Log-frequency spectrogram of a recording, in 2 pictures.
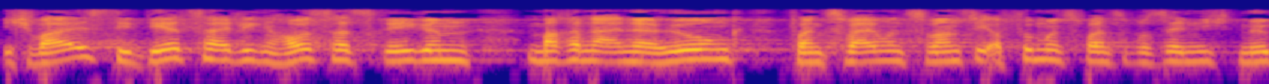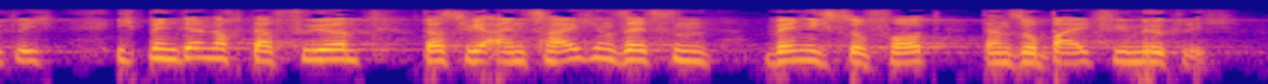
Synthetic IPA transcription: ʔɪçv̥aɪsd̥iːdeːɐt͡saɪtɪɡŋ̩ɦaʊshalt͡sʁeːɡl̩nmaχənaɪnəɛɐɦøːʊŋkfɔnt͡sv̥aɪʊnt͡sv̥ant͡sɪça̰ʊfʏmʊnt͡sv̥ant͡sɪçpʁ̥ot͡sɛntnɪçtmøːklɪç | ʔɪçb̥ɪndɛnɔχd̥afyːɐd̥asv̥iːɐʔaɪnt͡saɪçn̩zɛt͡sn̩ | vɛnːɪçtz̥ofɔɐtd̥anzobaltv̥iːmøːklɪ̰ç

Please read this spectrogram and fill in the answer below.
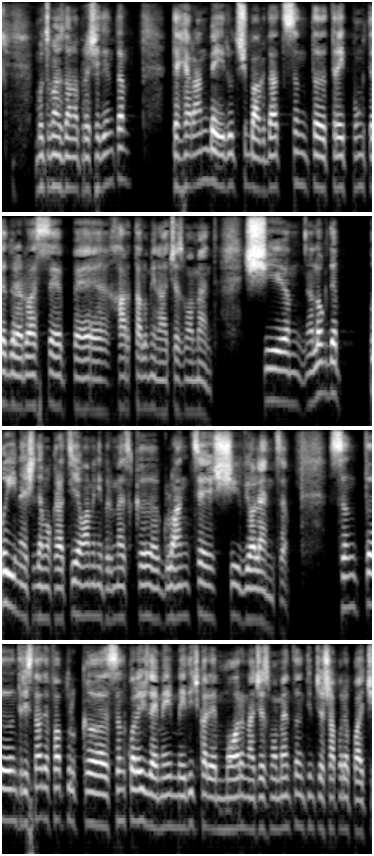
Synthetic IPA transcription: mult̪sumesk̚ɡd̪oamnəpɾe̞ʃe̞d̪int̪ət̪e̞ɦe̞ɾanbe̞jɾut̪ʃibaɡd̪ad̪sunt̪t̪ːɾe̞jpuŋkt̪e̞d̪uɾe̞ɾoase̞pe̞hart̪aluminənat͡ʃe̞st̪mo̞me̞nt̪ʃiɨnlo̞kd̪e̞ | pɨjne̞ʃid̪e̞mo̞kɾat̪sijeoame̞nijpɾime̞skɡloant̪se̞ʃivio̞le̞nt̪sə̰sunt̪ɨnt̪ɾist̪at̪d̪e̞fap̚t̪ulkəsunt̪̚ko̞le̞d͡ʒid̪ajme̞jme̞d̪it͡ʃʲkaɾe̞mo̞ɾɨnat͡ʃe̞st̪mo̞me̞nt̪ɨnt̪imp̚t͡ʃeʃapəɾəpat͡ʃ

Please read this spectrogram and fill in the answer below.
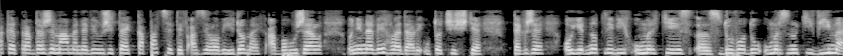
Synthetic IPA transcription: akɛːpɾavdaʒɛmaːmɛnɛvɪuʒɪt̪ɛːkapat͡sɪt̪ɪfʔazɪlo̞viːɣdo̞mɛxʔa̰boɦuʒɛlʔo̞ɲɪnɛvɪɦlɛdalɪʔuːt̪ot͡ʃɪʃcɛt̪aɡʒɛʔojɛdno̞t̪lɪviːxʔuːmr̩ciːzduːvo̞duʔumr̩znuciːviːmɛ

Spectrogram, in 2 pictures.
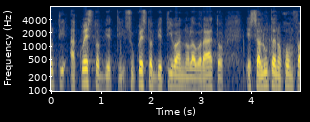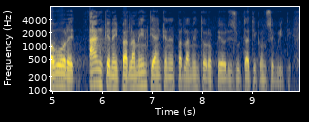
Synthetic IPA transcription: lt̪iʔakːwest̪oobjet̪ːiːsukːwest̪oobjet̪ːiːvoanːolavoɾaːt̪oesːaluːt̪anokoɱfavoːɾe | aŋk̟enejparlament̪ieaŋk̟enelparlament̪oewɾopɛːorizult̪aːt̪ikonseɡwḭːt̪i

